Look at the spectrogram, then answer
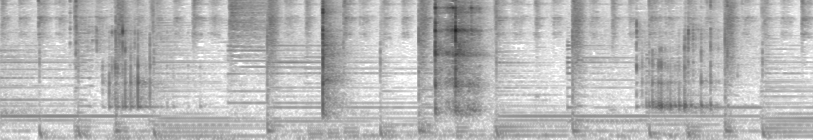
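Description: Light clinks and scrapes of a spoon against a glass as fruit smoothie layers are poured in, spaced irregularly over a steady low hum, with a few brighter taps standing out.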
